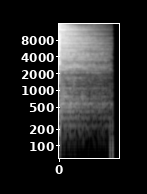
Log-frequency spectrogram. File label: Ride; FLPRO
